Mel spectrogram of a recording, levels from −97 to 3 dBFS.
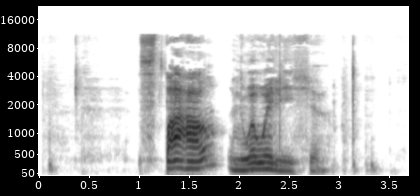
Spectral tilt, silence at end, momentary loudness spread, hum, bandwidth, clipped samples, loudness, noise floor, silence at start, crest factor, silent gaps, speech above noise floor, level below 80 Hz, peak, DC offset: -4.5 dB/octave; 0.85 s; 21 LU; none; 11.5 kHz; under 0.1%; -18 LUFS; -67 dBFS; 1 s; 20 dB; none; 48 dB; -62 dBFS; -2 dBFS; under 0.1%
